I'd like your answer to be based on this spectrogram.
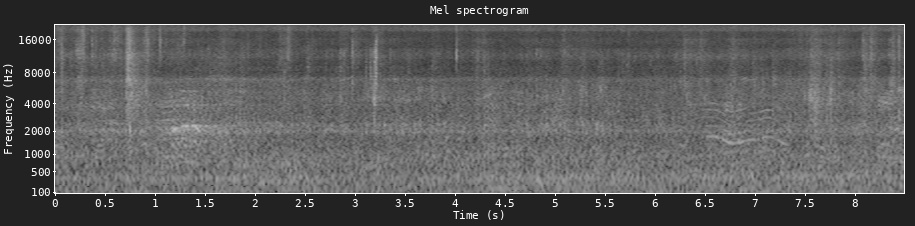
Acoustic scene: residential area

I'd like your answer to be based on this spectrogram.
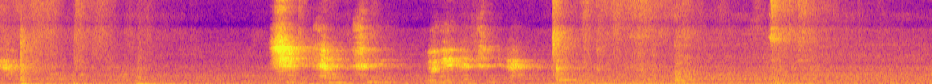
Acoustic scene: elevator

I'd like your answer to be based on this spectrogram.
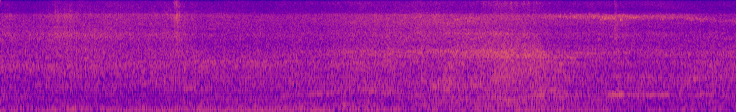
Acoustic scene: street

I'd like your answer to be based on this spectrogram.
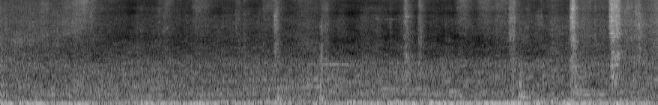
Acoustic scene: elevator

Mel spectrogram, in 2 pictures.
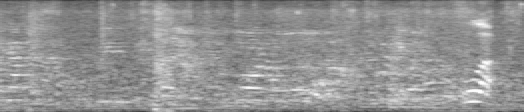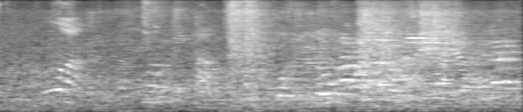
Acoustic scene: cafe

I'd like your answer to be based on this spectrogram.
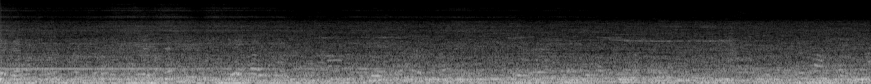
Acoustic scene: subway train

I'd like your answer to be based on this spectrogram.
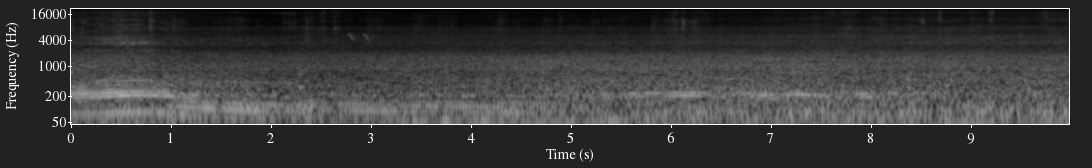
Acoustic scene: street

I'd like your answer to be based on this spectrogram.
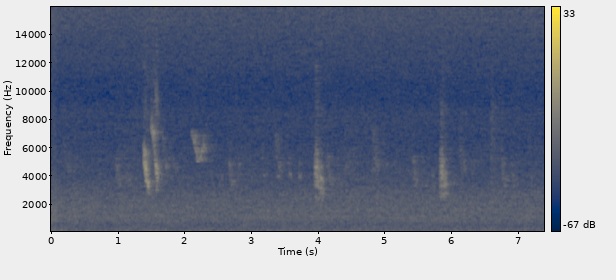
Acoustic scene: park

